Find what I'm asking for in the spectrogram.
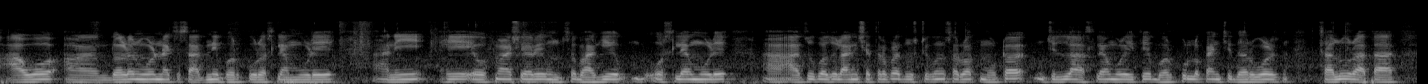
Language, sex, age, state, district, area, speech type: Marathi, male, 18-30, Maharashtra, Yavatmal, rural, spontaneous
